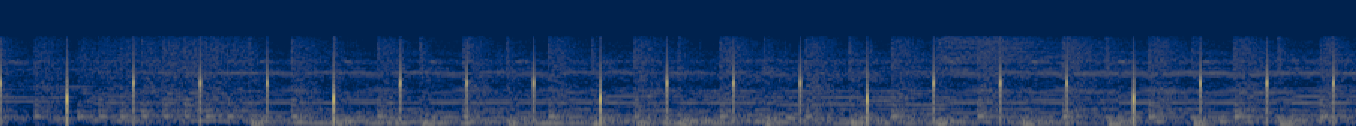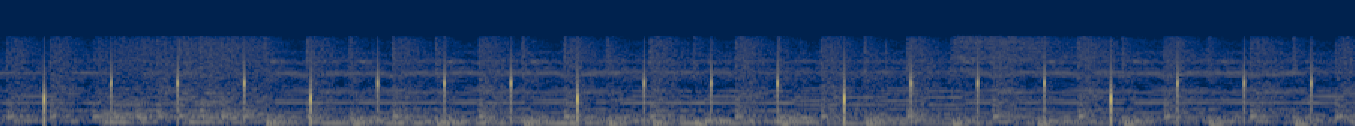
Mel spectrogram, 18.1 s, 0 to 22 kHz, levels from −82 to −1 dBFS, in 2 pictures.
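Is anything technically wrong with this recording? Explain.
No, nothing technically wrong is audible in this recording.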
